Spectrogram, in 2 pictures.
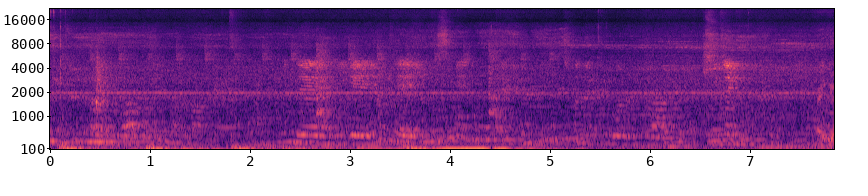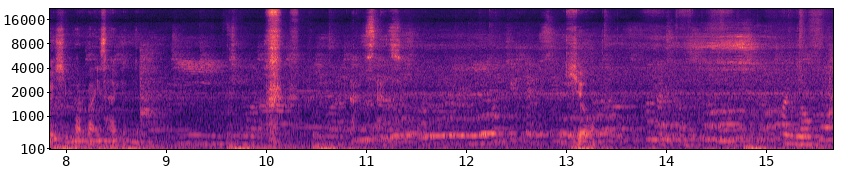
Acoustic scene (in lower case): cafe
